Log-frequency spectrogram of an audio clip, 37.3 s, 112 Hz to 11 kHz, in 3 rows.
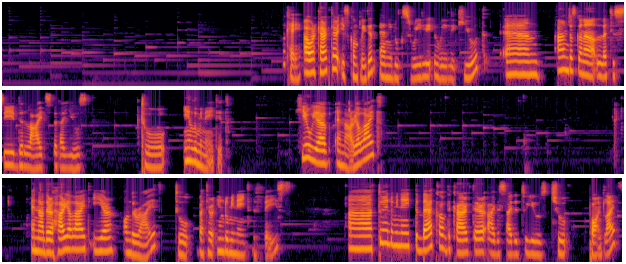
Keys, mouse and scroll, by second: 0.2-1.9 drag, 1.9 KP_0, 2.8 scroll up 2, 3.7 scroll up 2, 4.9 scroll down 1, 5.1-7.2 middle drag, 7.2-7.6 scroll down 2, 7.6-8.2 middle drag, 8.2-8.6 scroll up 3, 8.3-10.9 middle drag, 9.4 scroll down 1, 12.2-13.7 scroll down 1, 13.7 click, 15.3 KP_0, 17.1-18.2 scroll up 5, 18.2 click, 19.0 click, 20.5-21.6 drag, 24.2-25.4 middle drag, 25.4 click, 27.1 click, 29.7-30.4 middle drag, 30.4-31.0 scroll up 4, 31.0-32.5 shift+middle drag, 32.5-33.4 scroll up 2, 33.4 drag, 35.3 click, 36.3 scroll down 1, 36.4-37.2 middle drag.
